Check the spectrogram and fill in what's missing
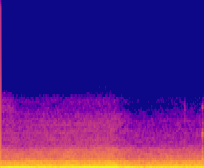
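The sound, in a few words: Kia Carens DCT accelerating hard in sport mode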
